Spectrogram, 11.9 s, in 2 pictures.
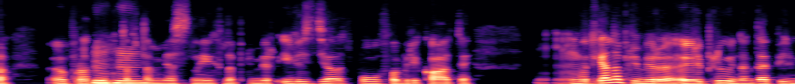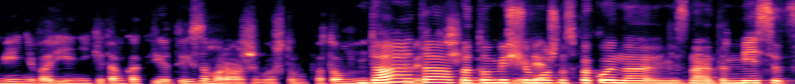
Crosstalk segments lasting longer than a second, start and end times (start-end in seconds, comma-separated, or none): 8.6-10.1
